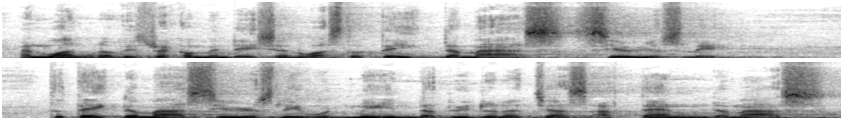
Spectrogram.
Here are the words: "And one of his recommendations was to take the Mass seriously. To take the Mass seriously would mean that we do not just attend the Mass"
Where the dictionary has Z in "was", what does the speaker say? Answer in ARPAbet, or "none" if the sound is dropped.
S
